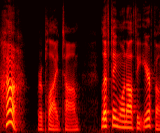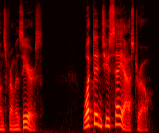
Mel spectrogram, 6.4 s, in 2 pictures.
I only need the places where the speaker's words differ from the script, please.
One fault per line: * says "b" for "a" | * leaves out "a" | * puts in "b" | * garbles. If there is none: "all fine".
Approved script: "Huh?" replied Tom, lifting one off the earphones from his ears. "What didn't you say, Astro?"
all fine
